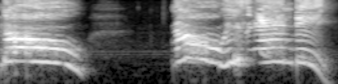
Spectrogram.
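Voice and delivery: high, drawn-out hollered correction; mock insistent shout. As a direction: imitate a crowd yelling a correction, stretching each word. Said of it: "He was letting everybody around him like".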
